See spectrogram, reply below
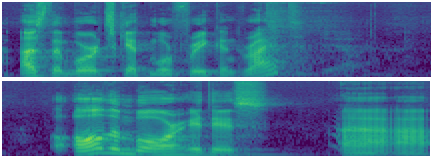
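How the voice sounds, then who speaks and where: A man's voice: medium pitch, fairly bright tone. A man with an Icelandic accent, a native Icelandic speaker, preaching a sermon in a conversational storytelling way with frequent restarts.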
